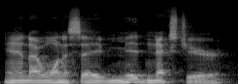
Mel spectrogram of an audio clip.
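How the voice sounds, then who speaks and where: Deep-voiced American man, candid interview guest. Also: level tone, a little slow. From California, United States. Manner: candid, self-deprecating. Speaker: interview guest, bodybuilder and academic. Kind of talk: casual interview, personal storytelling.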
